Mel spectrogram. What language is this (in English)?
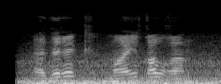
Bashkir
